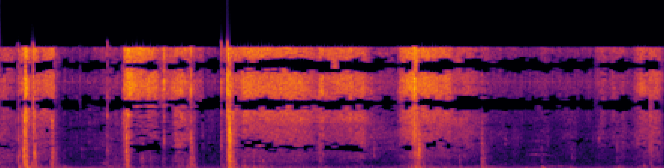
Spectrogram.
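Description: A paper circle, folded in quarters, being opened out and pressed flat on a table by hand: soft rustling with a few sharp paper crackles.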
